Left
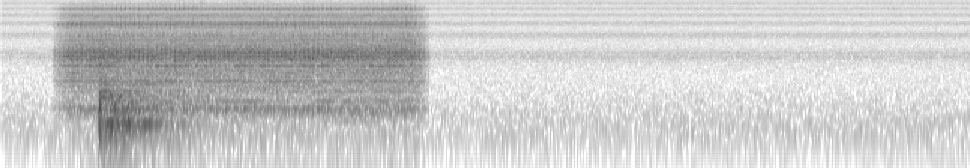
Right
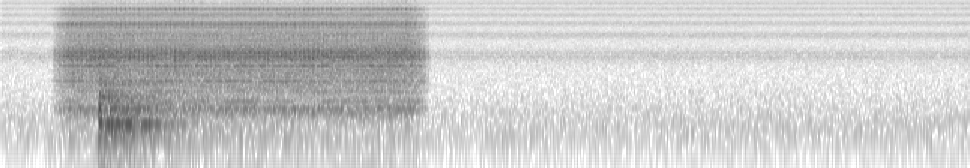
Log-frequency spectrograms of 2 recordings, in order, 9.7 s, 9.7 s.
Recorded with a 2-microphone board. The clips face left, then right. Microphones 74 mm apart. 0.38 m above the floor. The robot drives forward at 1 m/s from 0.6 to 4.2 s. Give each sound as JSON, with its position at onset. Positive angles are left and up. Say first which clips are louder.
{"t": 1.0, "sound": "a snare drum", "louder": "even", "side_deg": -20, "distance_m": 4.5}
